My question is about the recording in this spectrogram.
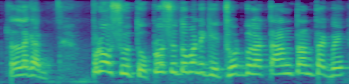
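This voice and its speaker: A man with a very high, fast voice teaches a live online class. He says each point several times, relies on a habitual filler phrase, and playfully teases his students between explanations.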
